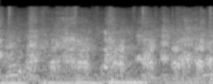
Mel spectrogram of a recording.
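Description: A large flock of flamingos calling, many short calls overlapping in a dense chatter.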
